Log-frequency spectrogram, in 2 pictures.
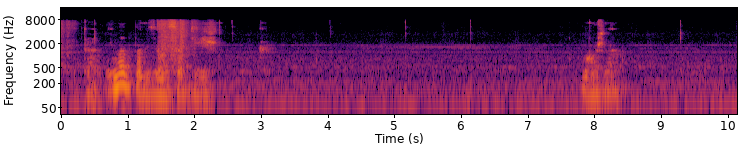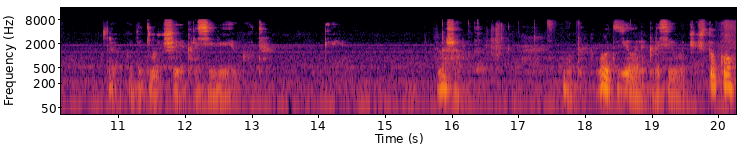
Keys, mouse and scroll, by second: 0.5-0.9 scroll down 3, 2.2-5.2 drag, 6.0-9.0 middle drag, 10.3-11.1 scroll up 3, 11.1-11.5 scroll down 3, 11.6-14.6 middle drag, 16.1 click, 17.1-20.1 middle drag.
